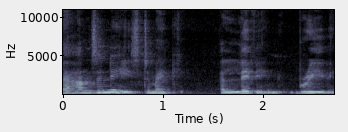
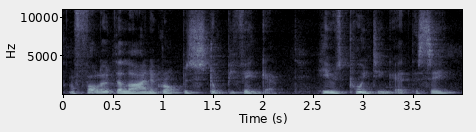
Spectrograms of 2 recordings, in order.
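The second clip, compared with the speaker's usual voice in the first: ordinary delivery, nothing marked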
